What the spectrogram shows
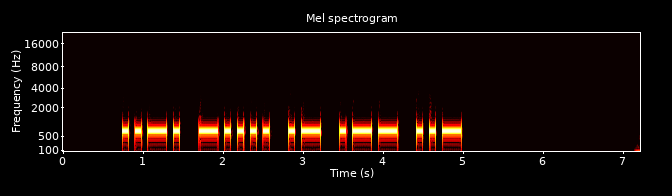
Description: Morse code, heard as a keyed tone, about 15 wpm, 700 Hz. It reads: F6AWU
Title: DXCC-100 Call Signs - 5 Characters - 15wpm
